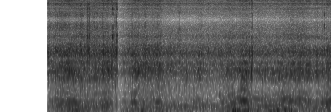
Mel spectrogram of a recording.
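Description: Dirt bike engine revving up and down under a steady rush of wind noise on a helmet-mounted camera. The sound cuts in abruptly just under a second in, with a brief drop in throttle about a second later.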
